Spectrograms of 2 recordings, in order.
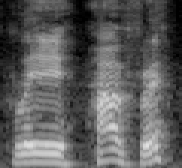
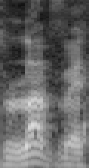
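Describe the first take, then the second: First: The name is read following its English spelling. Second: The name is said in a shortened French style. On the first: "English spelling way" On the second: "I've always thought it was Lavre. That's how you pronounce it"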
